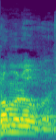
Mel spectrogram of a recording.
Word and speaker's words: Romanova: Romanova, yeah.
